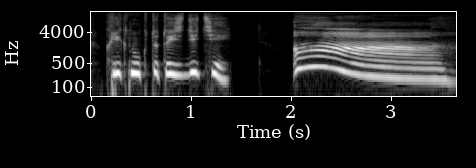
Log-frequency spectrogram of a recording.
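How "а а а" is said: long distant witch's wail; a huge voice bellowing in rage; thunderous roar. Acted. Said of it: "раздался страшный громовой голос Неуберинды".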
